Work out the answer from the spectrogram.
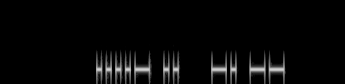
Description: Morse code, heard as a keyed tone, about 25 wpm, 700 Hz. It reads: 4I NM
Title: Winter Field Day Exchanges Encore 25wpm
